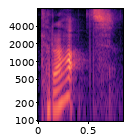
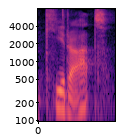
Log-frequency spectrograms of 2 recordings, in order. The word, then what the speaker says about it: Kyrat: If you've never played Far Cry 4 takes place in the fictional country of Kyrat, or Kirat. Depends on kind of who's pronouncing it in the game. It's generally Kirat.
